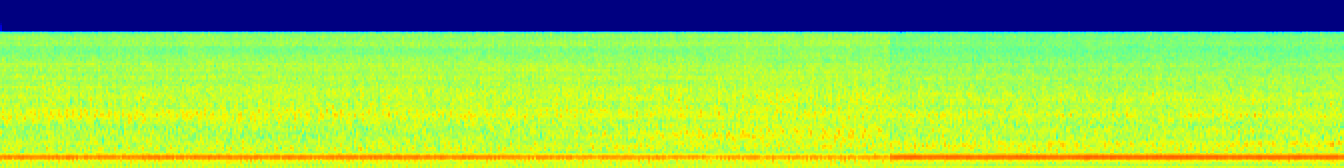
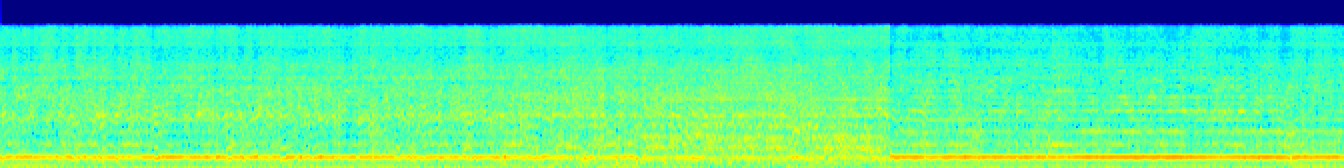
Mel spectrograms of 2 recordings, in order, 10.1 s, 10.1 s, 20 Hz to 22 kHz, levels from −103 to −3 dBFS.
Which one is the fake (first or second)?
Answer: second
